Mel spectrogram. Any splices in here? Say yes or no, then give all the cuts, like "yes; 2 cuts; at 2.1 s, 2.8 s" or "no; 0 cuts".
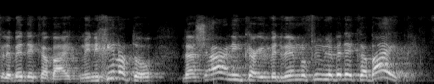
no; 0 cuts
